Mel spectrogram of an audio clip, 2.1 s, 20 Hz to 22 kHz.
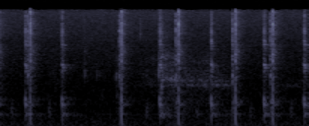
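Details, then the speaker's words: Returned LonWorks control circuit board, one of the designer's first products from around 1999, outputs tested one by one: crisp single relay clicks at irregular intervals in a quiet room; inputs 0–2 switch cleanly, input three's relay doesn't work properly. "if I just press one in theory relay one should energize so here's input zero that seems to be working we can hear the relay click"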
